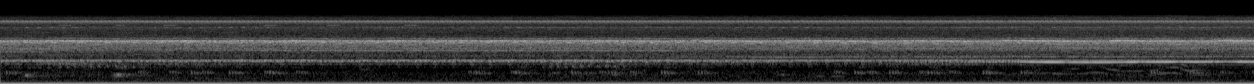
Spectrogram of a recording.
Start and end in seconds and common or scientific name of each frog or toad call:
0.0	2.9	Usina tree frog
4.7	12.5	Usina tree frog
